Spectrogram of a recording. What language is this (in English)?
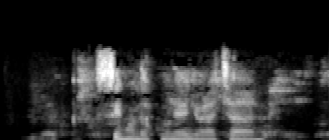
Kinyarwanda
